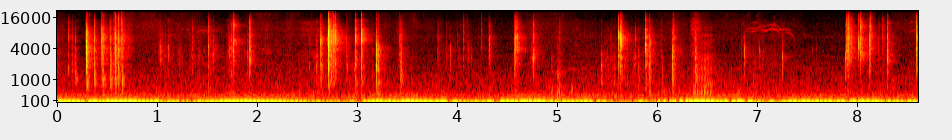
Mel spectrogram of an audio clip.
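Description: Keycaps are pulled off and pressed onto a mechanical keyboard, giving a run of close, sharp plastic clicks and clacks in irregular bursts, loud and up front with no talking.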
